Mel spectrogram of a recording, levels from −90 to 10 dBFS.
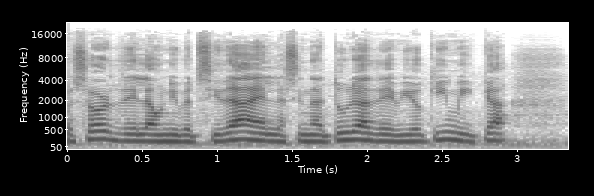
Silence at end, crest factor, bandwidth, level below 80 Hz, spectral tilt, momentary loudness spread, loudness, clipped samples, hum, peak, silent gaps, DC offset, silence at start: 0 s; 16 dB; 18 kHz; -58 dBFS; -4 dB/octave; 8 LU; -24 LUFS; under 0.1%; none; -8 dBFS; none; under 0.1%; 0 s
